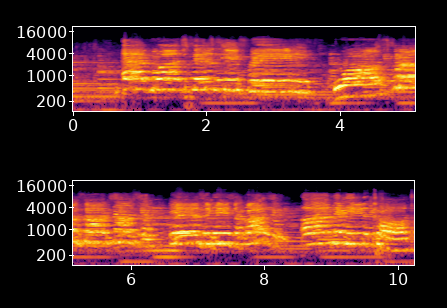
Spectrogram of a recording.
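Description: Children's chorus singing a song in unison over instrumental accompaniment with a low bass line.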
